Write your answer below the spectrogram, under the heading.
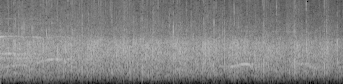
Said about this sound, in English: You should give God a celebration clap for that.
